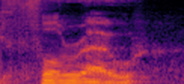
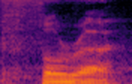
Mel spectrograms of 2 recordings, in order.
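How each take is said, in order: First: It is said with an American accent. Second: It is said with a British accent. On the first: "the way they say thorough" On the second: "instead of thorough"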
